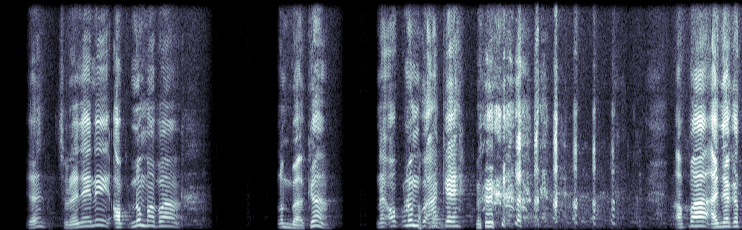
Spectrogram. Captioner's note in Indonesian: tertawa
